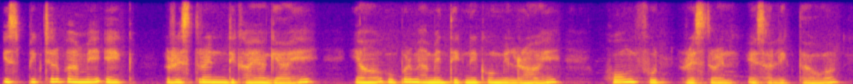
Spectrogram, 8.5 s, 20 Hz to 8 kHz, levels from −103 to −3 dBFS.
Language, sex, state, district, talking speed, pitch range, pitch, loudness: Hindi, female, Arunachal Pradesh, Papum Pare, 170 wpm, 205-245 Hz, 220 Hz, -13 LUFS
